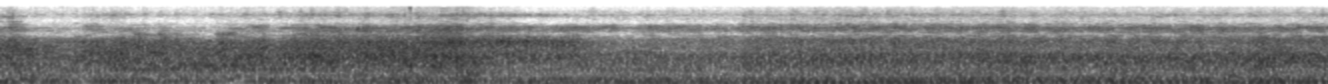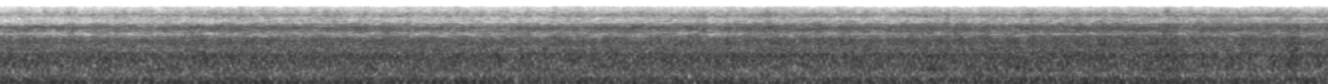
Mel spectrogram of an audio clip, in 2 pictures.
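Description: KSRTC bus's diesel engine running steadily under way, with a low hum and road noise as the bus drives.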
